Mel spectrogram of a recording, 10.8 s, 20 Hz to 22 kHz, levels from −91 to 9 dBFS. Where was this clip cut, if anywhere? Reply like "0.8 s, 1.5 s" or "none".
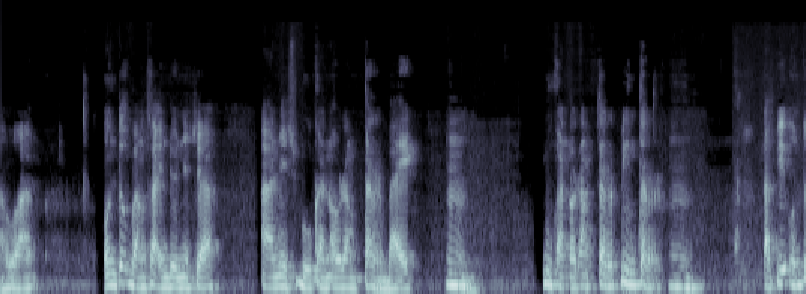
none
